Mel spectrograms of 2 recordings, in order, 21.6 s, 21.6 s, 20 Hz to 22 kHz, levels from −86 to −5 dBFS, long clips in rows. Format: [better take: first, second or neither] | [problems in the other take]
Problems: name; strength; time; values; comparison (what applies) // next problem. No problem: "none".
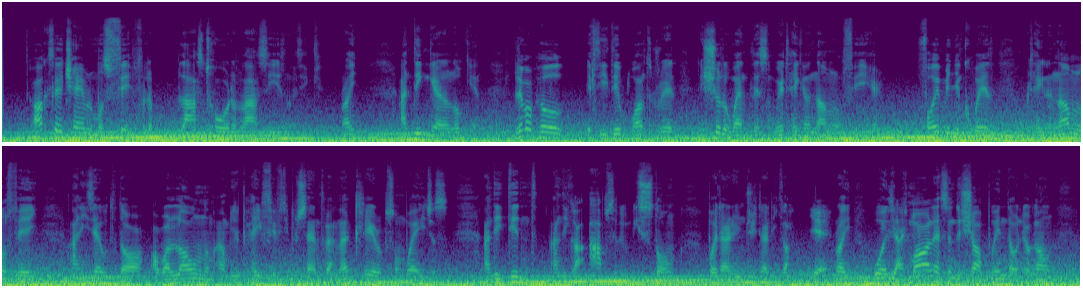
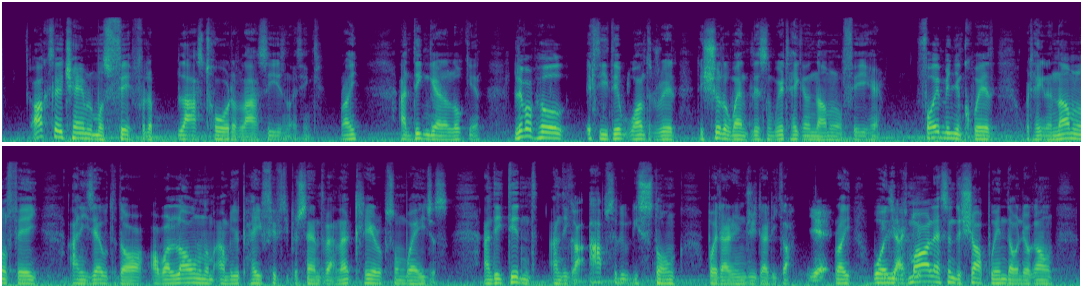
second | low rumble; loud; throughout; 1 dB below the speech; faint in the second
